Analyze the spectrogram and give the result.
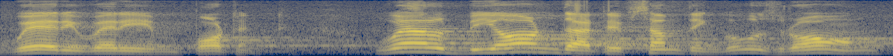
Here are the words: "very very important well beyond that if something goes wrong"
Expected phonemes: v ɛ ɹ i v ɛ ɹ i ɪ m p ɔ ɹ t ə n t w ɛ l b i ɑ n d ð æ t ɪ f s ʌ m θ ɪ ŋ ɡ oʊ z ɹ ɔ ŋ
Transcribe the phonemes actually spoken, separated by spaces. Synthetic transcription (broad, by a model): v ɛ ɹ i v ɛ ɹ i ɪ m p ɔ ɹ t ə n t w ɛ l b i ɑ n d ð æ t ɪ f s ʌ m t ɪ ŋ ɡ oʊ z ɹ ɔ ŋ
